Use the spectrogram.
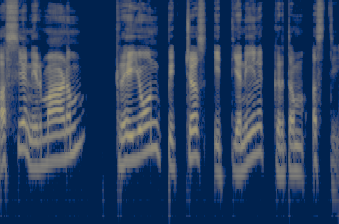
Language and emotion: Sanskrit, neutral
